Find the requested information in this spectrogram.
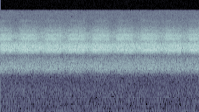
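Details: Many crickets chirp together in a pine forest at sunset, a dense, shimmering chorus that pulses gently about twice a second.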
